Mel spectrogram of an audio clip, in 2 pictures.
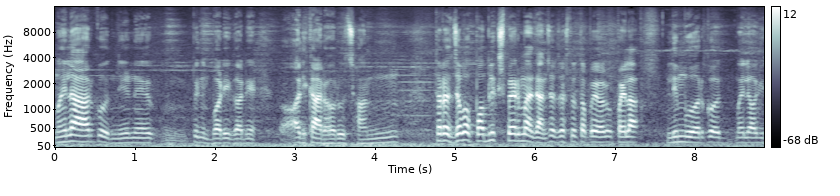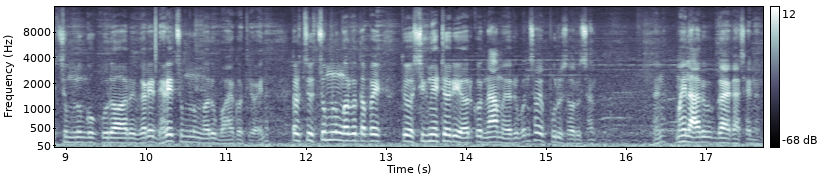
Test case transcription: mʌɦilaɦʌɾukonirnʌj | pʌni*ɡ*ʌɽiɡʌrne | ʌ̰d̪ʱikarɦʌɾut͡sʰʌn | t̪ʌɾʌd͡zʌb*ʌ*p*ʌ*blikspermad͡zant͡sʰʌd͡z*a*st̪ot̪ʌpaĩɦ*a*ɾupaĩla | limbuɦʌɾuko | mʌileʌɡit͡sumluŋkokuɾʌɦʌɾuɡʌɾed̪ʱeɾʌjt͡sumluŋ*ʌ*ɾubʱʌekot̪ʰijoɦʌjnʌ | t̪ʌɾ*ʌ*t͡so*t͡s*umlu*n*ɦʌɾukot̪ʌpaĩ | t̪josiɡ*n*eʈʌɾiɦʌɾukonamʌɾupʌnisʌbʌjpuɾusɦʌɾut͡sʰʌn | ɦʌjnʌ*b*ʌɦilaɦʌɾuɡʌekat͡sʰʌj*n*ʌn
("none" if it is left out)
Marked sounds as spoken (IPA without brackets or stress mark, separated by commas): b, ʌ, ʌ, ʌ, ʌ, ʌ, ʌ, t͡s, ŋ, n, m, n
